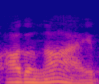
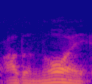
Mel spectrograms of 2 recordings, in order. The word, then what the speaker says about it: Adonai: If there's more than one person, you would say Adonai, with a short A. But he's not addressing more than one person here. He's addressing one person. "If now I have found favor in thy sight." And the word he uses is not Adonai, but Adonai, with a long A, or Adonoi, as it's sometimes pointed, which doesn't mean "my Lord."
